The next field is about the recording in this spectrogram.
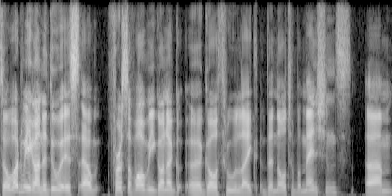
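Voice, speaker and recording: Against a quiet background, a man speaks with a non-native accent at a medium pitch. His pace is moderate, with ordinary pitch variation. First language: not English. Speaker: sample label host. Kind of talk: live stream contest feedback. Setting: live stream video call. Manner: casual, many fillers and restarts.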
